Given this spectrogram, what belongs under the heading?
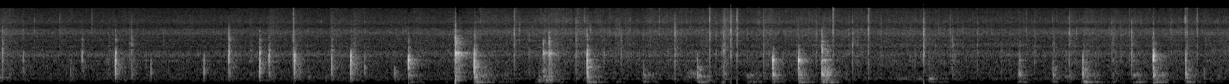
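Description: Ginger sizzles and fries in a pan while being stirred, with scattered sharp crackles and spatula scrapes over a low steady hiss, close and fairly quiet, no voices.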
